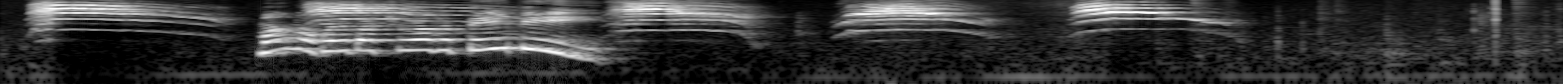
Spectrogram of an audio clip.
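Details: Meows from a mother cat and her kittens, dumped together in a box at a turnpike, as the mother carries the babies back one by one: five strong meows, one lower and drawn out, with a woman's soft speech underneath.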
